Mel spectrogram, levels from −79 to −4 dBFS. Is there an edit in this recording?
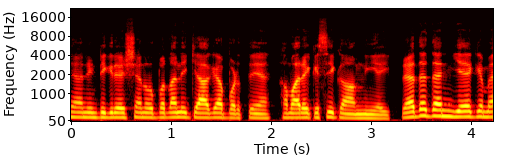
yes; 2 cuts; at 2.0 s, 3.2 s

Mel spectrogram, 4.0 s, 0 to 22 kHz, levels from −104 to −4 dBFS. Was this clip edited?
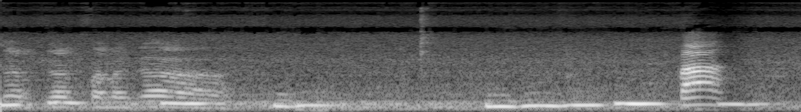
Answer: no; 0 cuts

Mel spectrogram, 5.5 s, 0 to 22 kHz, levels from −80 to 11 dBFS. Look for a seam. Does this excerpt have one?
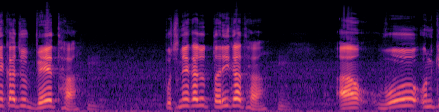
no; 0 cuts

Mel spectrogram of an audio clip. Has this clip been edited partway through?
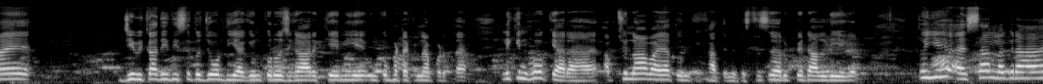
no; 0 cuts

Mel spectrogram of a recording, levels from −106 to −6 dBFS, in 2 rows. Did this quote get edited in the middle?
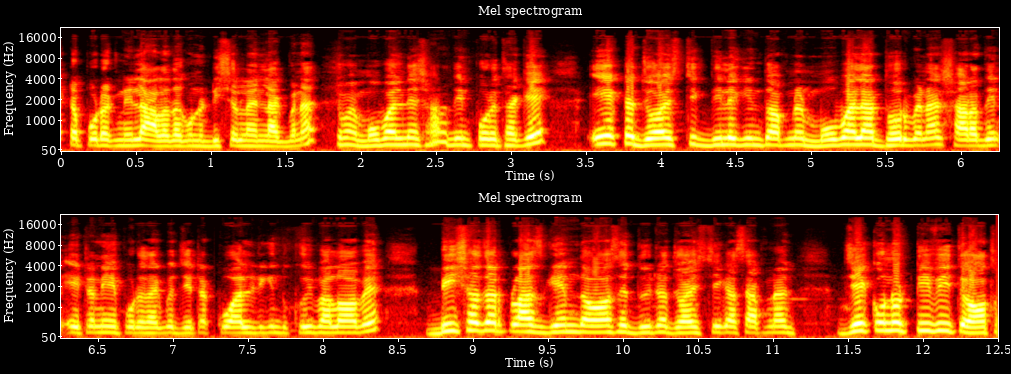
yes; 1 cut; at 1.9 s

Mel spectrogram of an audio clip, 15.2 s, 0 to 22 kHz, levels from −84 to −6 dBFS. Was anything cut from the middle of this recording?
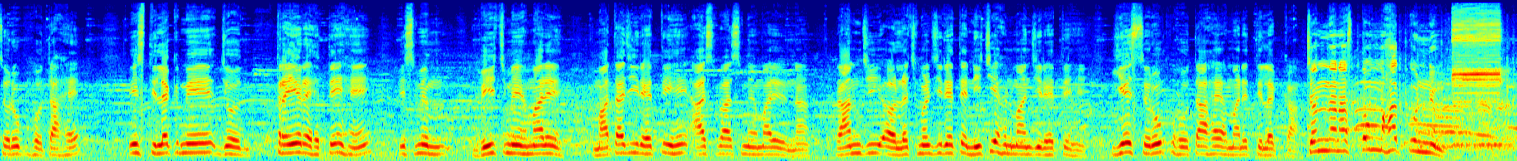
yes; 1 cut; at 13.0 s

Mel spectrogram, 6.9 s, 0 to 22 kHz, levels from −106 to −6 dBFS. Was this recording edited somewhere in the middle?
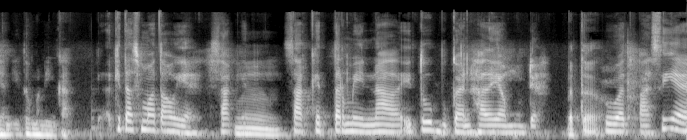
yes; 1 cut; at 1.0 s

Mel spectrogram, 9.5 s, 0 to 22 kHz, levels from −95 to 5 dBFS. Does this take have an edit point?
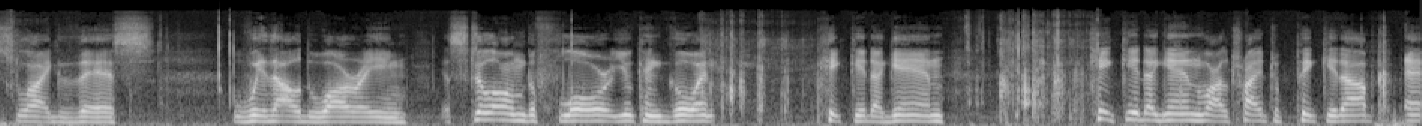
no; 0 cuts

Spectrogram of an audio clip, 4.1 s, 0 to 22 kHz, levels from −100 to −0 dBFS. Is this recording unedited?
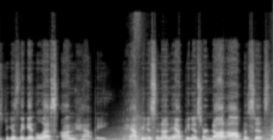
no; 1 cut; at 1.7 s

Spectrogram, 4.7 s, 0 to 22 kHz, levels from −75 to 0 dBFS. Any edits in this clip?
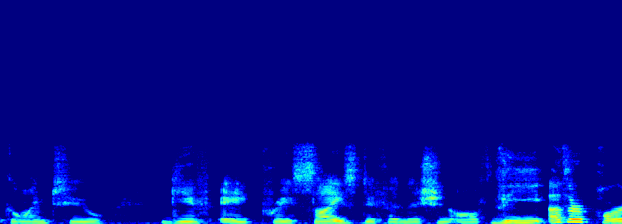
no; 0 cuts

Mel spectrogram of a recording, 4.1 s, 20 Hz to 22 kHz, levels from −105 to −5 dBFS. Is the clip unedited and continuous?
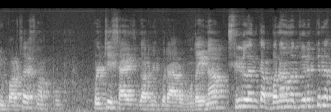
no; 1 cut; at 2.8 s

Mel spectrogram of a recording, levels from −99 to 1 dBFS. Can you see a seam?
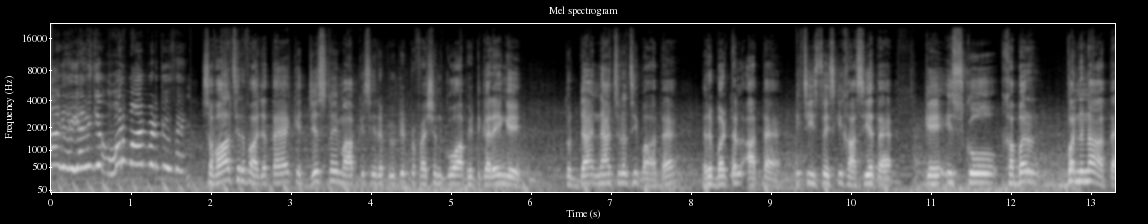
yes; 3 cuts; at 1.7 s, 9.4 s, 11.9 s

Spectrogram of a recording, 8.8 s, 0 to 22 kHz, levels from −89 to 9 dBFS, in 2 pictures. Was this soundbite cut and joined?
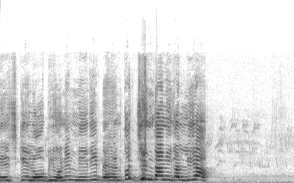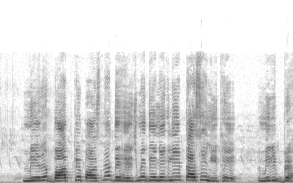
no; 0 cuts

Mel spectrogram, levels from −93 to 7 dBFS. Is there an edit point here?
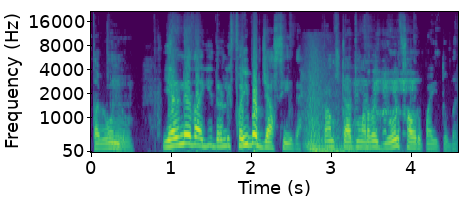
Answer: yes; 1 cut; at 2.9 s

